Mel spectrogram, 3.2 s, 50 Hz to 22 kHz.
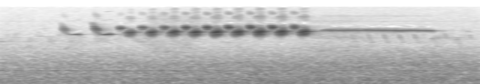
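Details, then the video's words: On the morning of 9 May 2021 a Yellowhammer sings: short lead-in notes, a quick string of around twelve piercing repeated chirps, and a sustained high final tone fading after nearly a second. "Trznadel i jego poranny śpiew."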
